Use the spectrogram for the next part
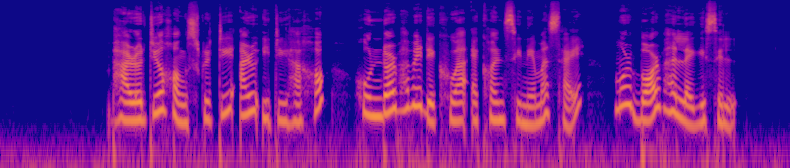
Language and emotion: Assamese, happy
